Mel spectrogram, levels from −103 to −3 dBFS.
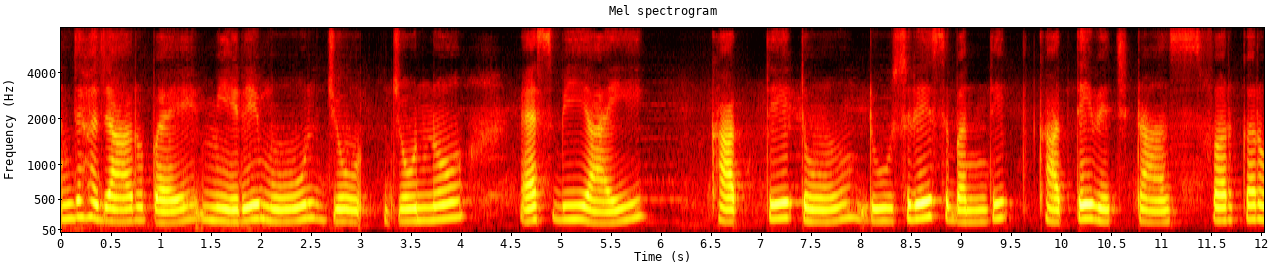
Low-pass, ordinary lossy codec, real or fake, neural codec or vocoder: none; none; fake; codec, 16 kHz, 0.9 kbps, LongCat-Audio-Codec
